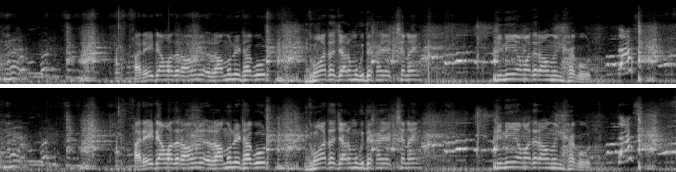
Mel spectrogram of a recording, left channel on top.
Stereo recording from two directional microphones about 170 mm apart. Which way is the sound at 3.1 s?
15° left (ahead or behind).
